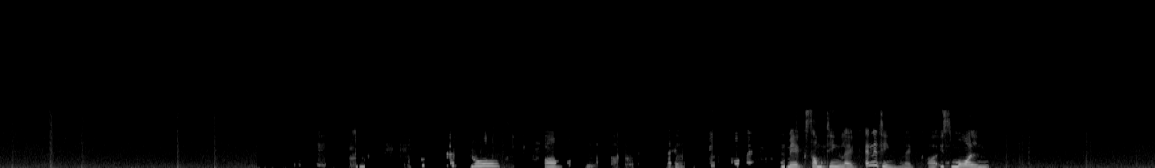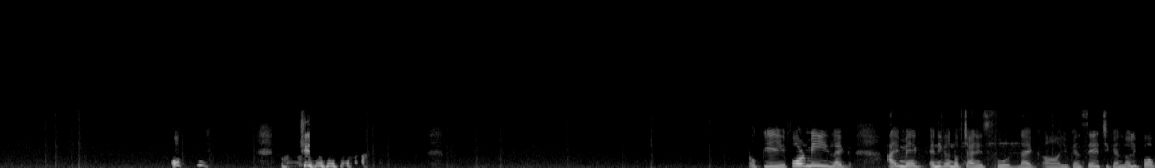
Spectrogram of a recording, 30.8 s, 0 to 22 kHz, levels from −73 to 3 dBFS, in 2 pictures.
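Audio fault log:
3.45–4.47 s, 6.87–6.95 s and 8.47–8.59 s, background gated by the echo canceller: the room sound falls away abruptly and comes back. The first gap lasts about a second and dips by about 39 dB. The two later ones are brief, around 70 ms and 100 ms, and drop by about 35 and 36 dB. Each time, the echo canceller heard the loudspeaker playing and clamped the microphone hard. Ambient noise vanished with it until the canceller released.
4.24–5.49 s, 7.15–9.14 s and 10.44–10.48 s, other side's voice leaking through: a faint second voice sits underneath, about 25 dB below the main talker in the first two stretches and about 30 dB below in the final 40 ms scrap. This is likely far-end audio from the loudspeaker that the echo canceller failed to subtract from the microphone. The leftover comes through as a partial copy rather than being removed.
4.75–7.89 s and 8.87–10.53 s, speech suppressed in double talk: the main talker's level sinks and breaks up in pieces, at worst by roughly 40 dB, over about 2 s of the first stretch and about 1.5 s of the second. 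These spans overlap the leaked far-end voice, so both sides were likely talking at once. Unable to tell the talker from the echo, the canceller pulled everything down. Within the 8 kHz band the call processing leaves, the voice goes patchy.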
